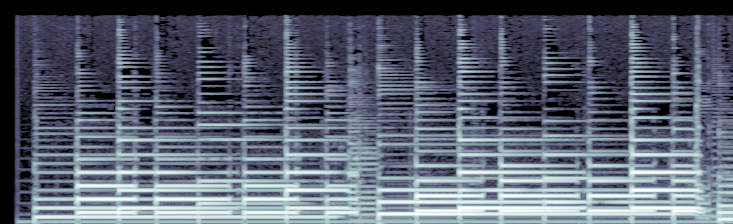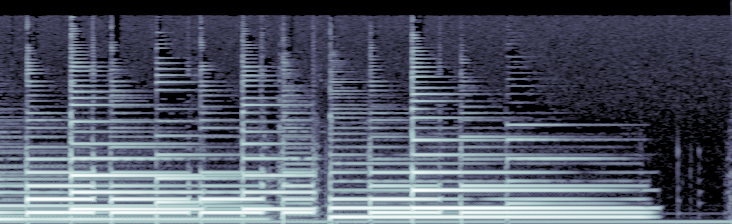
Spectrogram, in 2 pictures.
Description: arpeg c, guitar

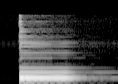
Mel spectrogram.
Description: tone g, guitar

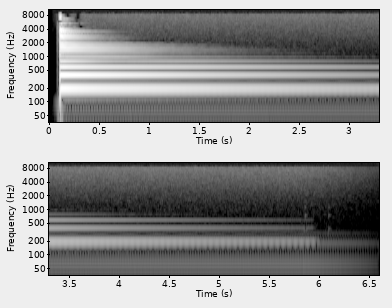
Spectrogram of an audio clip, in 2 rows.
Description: tune g3, guitar

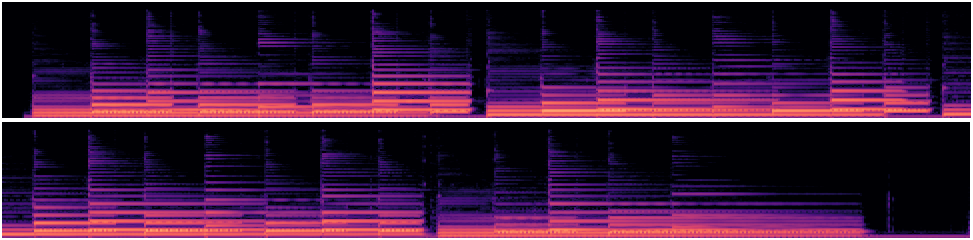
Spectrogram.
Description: arpeg em, guitar

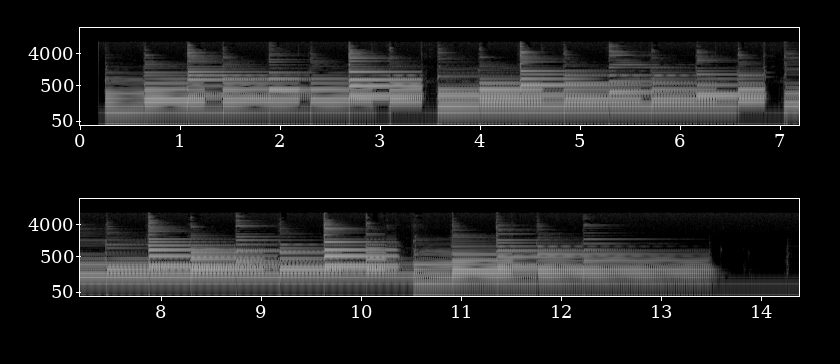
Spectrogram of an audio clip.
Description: arpeg g

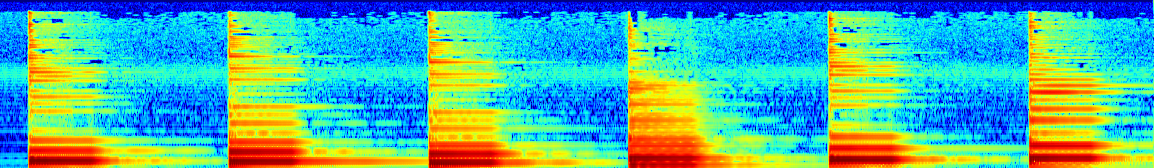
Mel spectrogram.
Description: tone, guitar

